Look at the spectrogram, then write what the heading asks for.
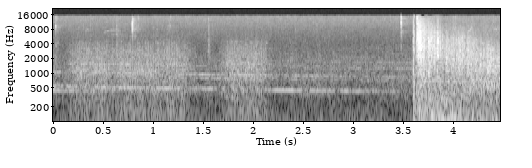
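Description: Tank cannon fire in World of Tanks: steady engine rumble with faint distant shots, then a sudden loud, broadband blast near the end that stays heavy and booming.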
